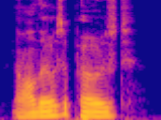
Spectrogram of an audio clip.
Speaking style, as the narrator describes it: the dean said, the arrogance that normally dominated his tone now absent

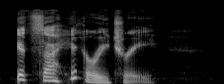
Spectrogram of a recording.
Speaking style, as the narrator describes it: chuckled the wizard

